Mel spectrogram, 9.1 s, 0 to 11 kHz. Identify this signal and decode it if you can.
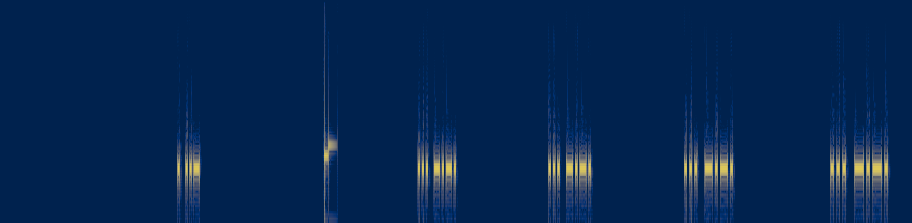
Morse code, heard as a keyed tone, about 53 wpm, 700 Hz. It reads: EU SC SC SC SC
